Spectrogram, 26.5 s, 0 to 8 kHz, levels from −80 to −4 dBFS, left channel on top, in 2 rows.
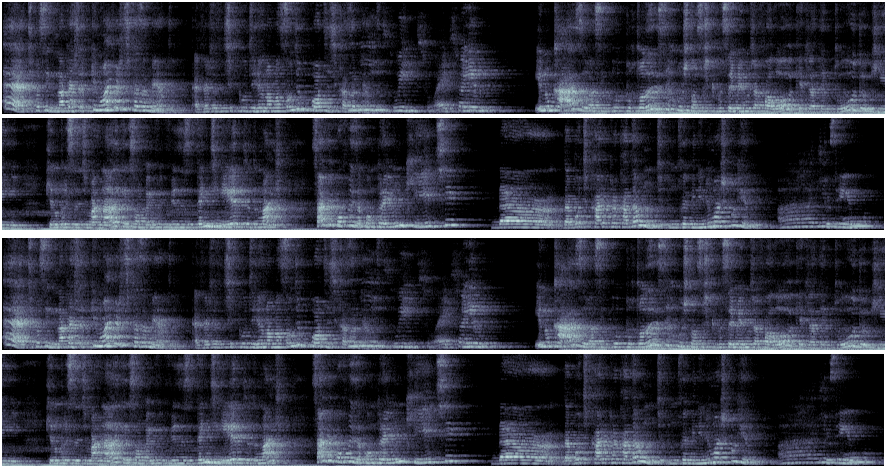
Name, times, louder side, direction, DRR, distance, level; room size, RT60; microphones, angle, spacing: voice 1, 0.0-2.6 2.9-5.5 6.9-7.3 8.0-13.5 13.9-17.4 17.9-20.1 20.6-24.6 25.8-26.0, equal, 5° left, -5 dB, 1.8 m, -28 dB
voice 2, 5.2-7.1 24.9-26.2, left 1 dB, 50° left, -7 dB, 2.4 m, -33 dB
sound 1, 8.4-19.2, equal, 85° left, 1.2 m, -35 dB
13.0 x 5.2 x 3.6 m, 1.1 s
head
